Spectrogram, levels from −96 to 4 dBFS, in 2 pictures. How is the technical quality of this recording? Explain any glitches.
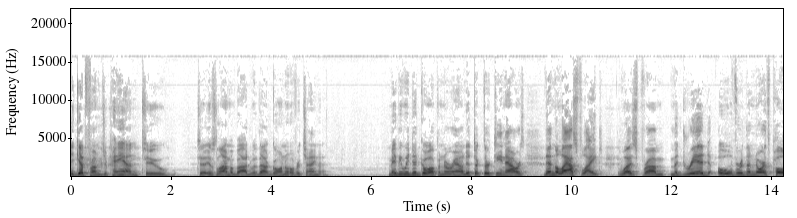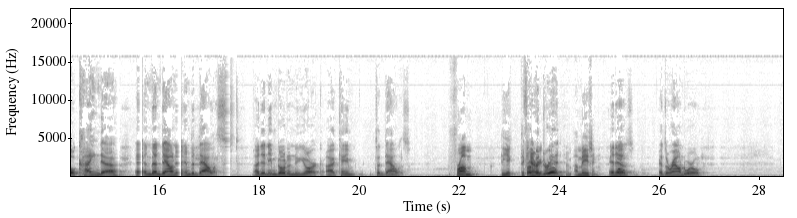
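The recording shows network delivery problems typical of a real-time call: the playback timing repeatedly stalls, stretches and compresses, though little or no audio is lost.

Repeated stalls (stutter) occur from 3.55 to 5.04 s and again from 15.13 to 16.51 s. Packets arrived late, and the jitter buffer kept running dry, so the receiver extended the last sound to cover each wait. The first run has five short gaps, 140 ms in total, none longer than 50 ms. The second has three gaps totalling 330 ms, the longest 150 ms. Both produce a choppy, dragging stutter.

Jitter buffer slow-down occurs from 5.75 to 7.92 s, with playback at 93% speed that adds 156 ms, and briefly from 18.48 to 18.79 s, at 89% speed that adds 42 ms. The receiver built up a reserve by repeating pitch periods, so the sound drags at unchanged pitch.

Jitter buffer speed-up runs from 9.95 to 12.22 s at 108% speed, trimming about a fifth of a second, and from 20.55 to 26.52 s at 106%, trimming around a third of a second. 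Excess buffered audio was cut in small pitch-period slices, which makes the sound hurried but leaves the pitch unchanged.

From 17.32 to 17.56 s, the sound is held as a fading continuation for 210 ms without dropping to silence. Playback then resumes where it stopped, about 210 ms later than before. This is a call audio freeze, likely caused by packets held up in transit that emptied the jitter buffer.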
